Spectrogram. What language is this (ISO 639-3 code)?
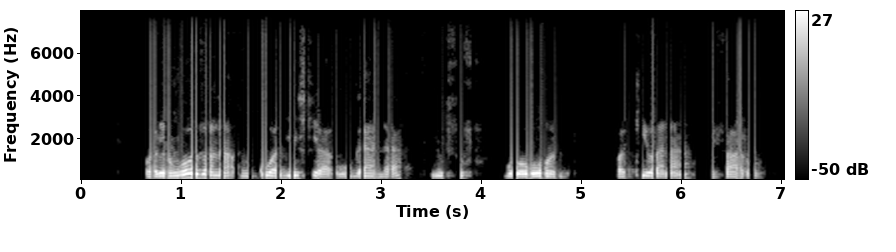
swa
